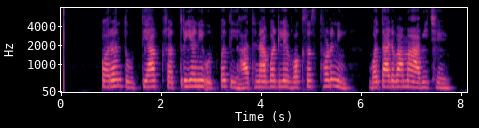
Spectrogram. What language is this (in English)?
Gujarati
